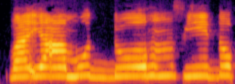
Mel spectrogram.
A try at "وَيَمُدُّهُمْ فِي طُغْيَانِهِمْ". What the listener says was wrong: نہیں, یا کے بعد الف نہیں ہے, صرف یا زبر یا ہے. وَيَمُدُّهُمْ فِي طُغْيَانِهِمْ.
